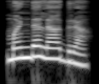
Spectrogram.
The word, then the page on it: ಮಂಡಲಾಗ್ರ: Kannada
